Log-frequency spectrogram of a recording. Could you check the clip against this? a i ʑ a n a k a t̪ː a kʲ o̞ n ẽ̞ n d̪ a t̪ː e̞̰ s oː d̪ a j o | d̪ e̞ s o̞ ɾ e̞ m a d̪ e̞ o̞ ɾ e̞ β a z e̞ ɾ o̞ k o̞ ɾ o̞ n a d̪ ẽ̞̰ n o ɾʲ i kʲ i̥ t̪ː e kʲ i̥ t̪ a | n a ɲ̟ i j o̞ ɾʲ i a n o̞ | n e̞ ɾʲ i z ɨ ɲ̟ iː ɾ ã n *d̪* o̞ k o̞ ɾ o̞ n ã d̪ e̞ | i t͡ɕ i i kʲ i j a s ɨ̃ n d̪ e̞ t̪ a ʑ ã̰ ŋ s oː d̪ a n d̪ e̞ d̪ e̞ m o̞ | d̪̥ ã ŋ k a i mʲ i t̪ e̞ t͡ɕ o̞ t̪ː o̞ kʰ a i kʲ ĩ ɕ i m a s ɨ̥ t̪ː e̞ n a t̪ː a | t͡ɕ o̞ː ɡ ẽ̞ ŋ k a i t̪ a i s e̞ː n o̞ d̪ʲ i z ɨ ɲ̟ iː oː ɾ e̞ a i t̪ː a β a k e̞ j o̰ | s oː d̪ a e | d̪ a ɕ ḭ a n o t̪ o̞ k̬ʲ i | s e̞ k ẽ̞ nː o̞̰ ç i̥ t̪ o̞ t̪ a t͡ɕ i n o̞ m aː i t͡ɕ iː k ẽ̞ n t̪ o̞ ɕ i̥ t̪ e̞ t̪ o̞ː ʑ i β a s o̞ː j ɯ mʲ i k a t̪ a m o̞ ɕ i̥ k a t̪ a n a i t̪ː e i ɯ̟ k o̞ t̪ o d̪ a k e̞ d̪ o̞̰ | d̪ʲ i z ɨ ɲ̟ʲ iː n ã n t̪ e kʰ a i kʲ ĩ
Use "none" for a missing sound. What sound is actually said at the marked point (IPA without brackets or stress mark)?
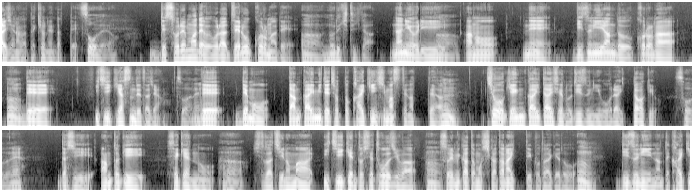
d̪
